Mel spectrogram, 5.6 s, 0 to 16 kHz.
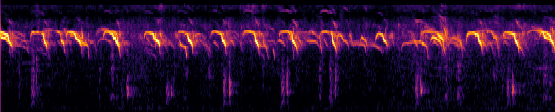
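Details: Chicks peep loudly and steadily in a rapid chorus. Each note is a piercing, high, down-curved chirp, with about 160 per minute in uneven bursts, against a quiet background.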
